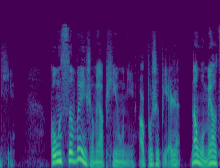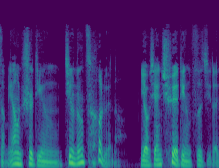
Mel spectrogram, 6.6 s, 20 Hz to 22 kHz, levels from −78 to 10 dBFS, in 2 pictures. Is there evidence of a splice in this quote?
yes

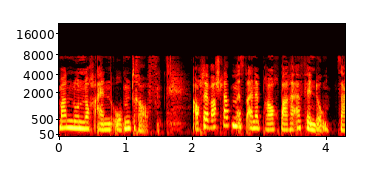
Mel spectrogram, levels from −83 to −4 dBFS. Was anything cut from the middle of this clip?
no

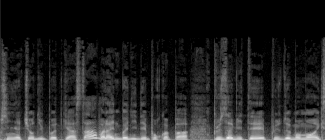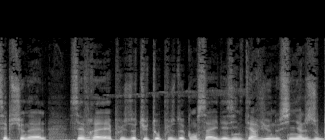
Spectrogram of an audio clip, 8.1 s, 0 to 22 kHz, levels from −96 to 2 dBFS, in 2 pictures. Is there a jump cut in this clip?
no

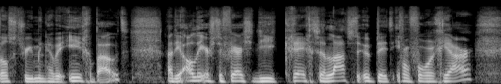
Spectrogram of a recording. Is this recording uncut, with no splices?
no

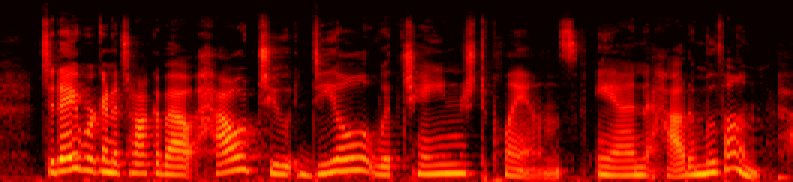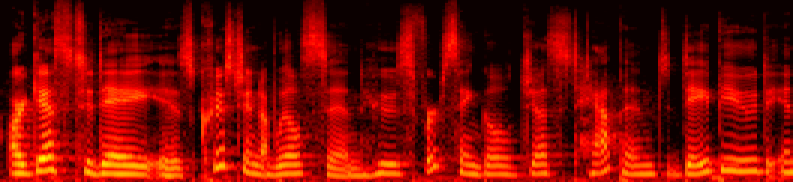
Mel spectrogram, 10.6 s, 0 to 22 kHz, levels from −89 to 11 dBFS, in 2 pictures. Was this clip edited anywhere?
yes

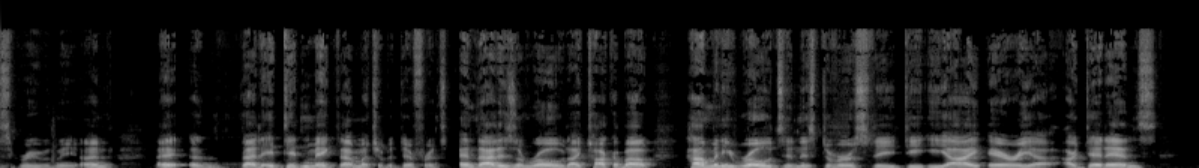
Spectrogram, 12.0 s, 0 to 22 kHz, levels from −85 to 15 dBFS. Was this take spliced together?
no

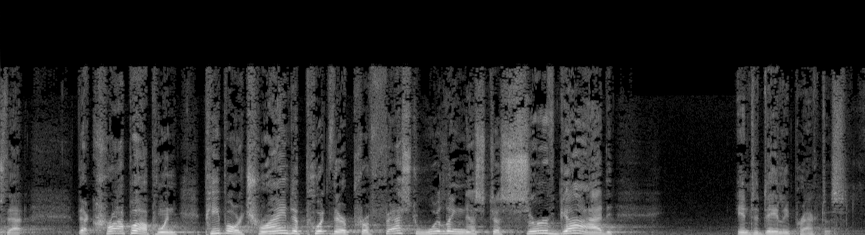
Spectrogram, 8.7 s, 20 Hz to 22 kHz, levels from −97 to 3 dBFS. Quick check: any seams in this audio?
no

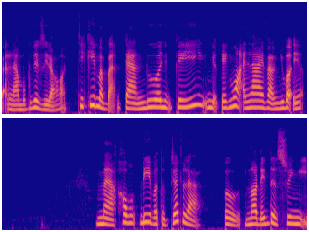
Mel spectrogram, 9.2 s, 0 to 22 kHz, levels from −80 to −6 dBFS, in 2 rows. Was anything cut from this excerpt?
yes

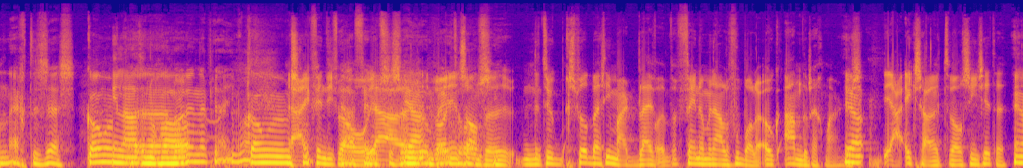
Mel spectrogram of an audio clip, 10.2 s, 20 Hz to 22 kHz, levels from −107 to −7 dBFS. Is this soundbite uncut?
no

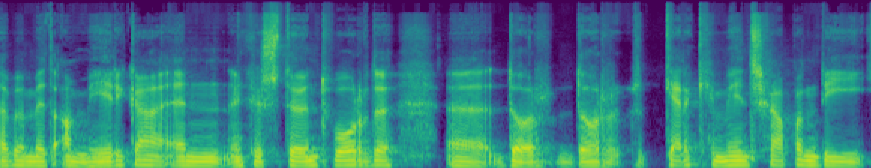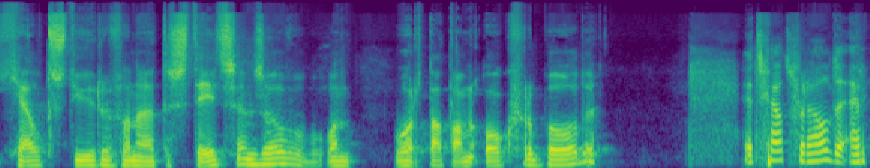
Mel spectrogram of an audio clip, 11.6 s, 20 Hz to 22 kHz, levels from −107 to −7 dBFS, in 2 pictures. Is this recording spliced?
no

